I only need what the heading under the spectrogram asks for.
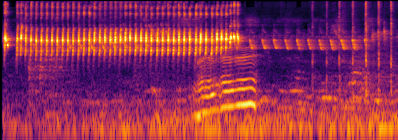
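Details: Male white-rumped shama singing in fast, dense pentet style: a rapid run of sharp high notes repeated about three times a second for over three seconds, then shorter lower phrases and scattered clicks.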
